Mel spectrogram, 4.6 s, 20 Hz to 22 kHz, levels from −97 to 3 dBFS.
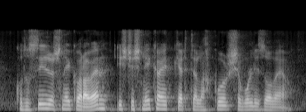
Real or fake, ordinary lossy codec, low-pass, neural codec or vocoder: fake; none; 7.2 kHz; codec, 16 kHz, 4 kbps, X-Codec, HuBERT features, trained on LibriSpeech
